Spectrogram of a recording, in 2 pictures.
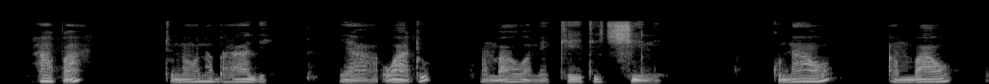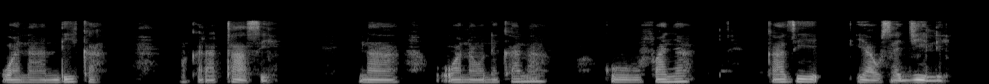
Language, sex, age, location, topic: Swahili, male, 25-35, Nakuru, government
